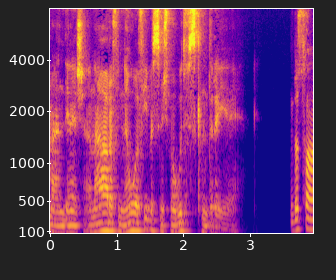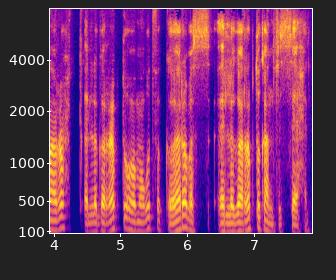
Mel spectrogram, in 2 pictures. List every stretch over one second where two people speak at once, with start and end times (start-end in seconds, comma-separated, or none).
none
